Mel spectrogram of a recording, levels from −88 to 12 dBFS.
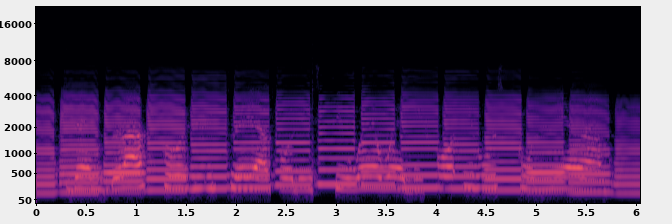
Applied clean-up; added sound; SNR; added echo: none; Wind instrument, woodwind instrument; 2 dB; none.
